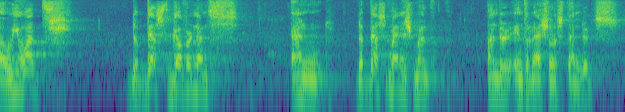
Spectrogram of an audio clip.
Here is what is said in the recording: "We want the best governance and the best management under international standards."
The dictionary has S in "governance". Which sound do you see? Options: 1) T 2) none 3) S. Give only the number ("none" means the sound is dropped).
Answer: 3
